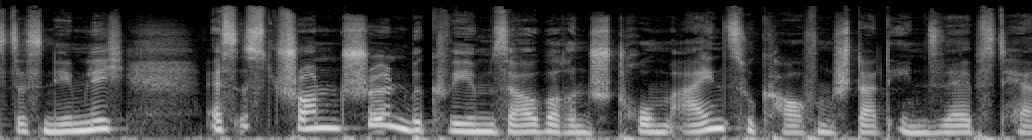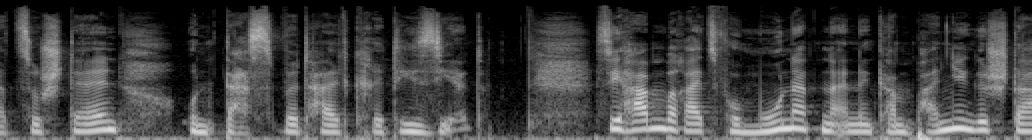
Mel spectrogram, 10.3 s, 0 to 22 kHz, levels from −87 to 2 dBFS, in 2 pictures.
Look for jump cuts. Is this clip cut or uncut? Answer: uncut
